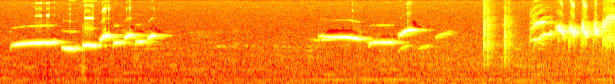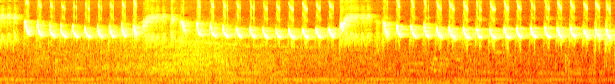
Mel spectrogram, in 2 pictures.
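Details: White-rumped shama singing as a lure to provoke answering song: a few fluty whistled notes, a pause, then a long fast, even trill of rapid repeated high notes lasting several seconds.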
